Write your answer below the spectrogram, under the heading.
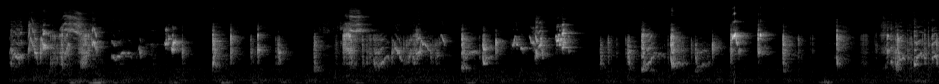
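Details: Conure parakeet calling in a long relaxation recording, harsh broadband squawks and chirps in rapid irregular bursts, mostly high-pitched, with short gaps between notes and no other clear sounds.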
